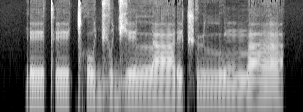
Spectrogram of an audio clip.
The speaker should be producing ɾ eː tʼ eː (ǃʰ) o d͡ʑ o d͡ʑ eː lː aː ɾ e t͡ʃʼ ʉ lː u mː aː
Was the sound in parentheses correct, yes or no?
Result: no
